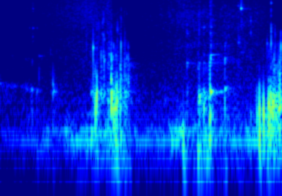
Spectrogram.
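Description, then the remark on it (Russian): Quiet sipping and swallowing of water in small sips, three short wet bursts, each a cluster of soft slurping clicks separated by brief pauses, with no talking. “люди будут это слышать, а, потому что вы будете вот так вот часто сглатывать, да, это будет слышно. Поэтому всегда пейте маленькими глотками воду.”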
